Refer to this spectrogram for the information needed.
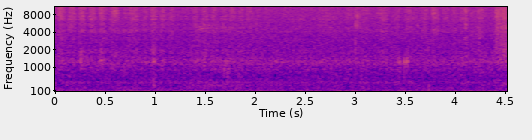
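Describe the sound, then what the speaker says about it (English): Colouring pencils scratching and rubbing across paper in a steady, soft, continuous stroke, close and quiet with no talk. "apply the pencils directly to the paper and then activate them."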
